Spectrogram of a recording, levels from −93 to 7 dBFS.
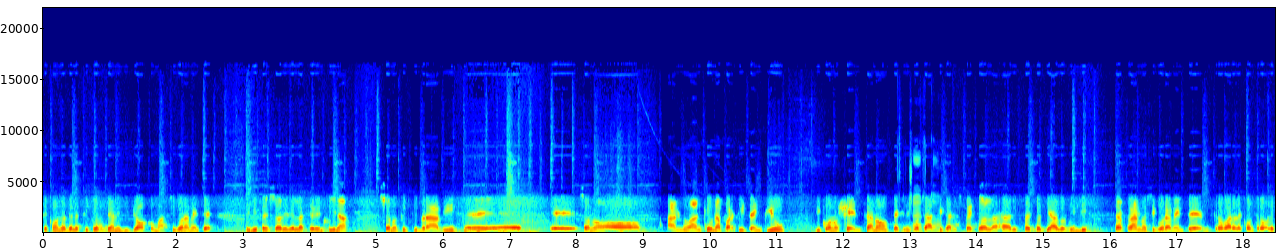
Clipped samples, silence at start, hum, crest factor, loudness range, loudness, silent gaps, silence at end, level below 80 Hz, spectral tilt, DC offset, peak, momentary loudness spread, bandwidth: under 0.1%; 0 s; none; 16 dB; 3 LU; -17 LUFS; none; 0 s; -42 dBFS; -7 dB/octave; 0.1%; 0 dBFS; 7 LU; 8 kHz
